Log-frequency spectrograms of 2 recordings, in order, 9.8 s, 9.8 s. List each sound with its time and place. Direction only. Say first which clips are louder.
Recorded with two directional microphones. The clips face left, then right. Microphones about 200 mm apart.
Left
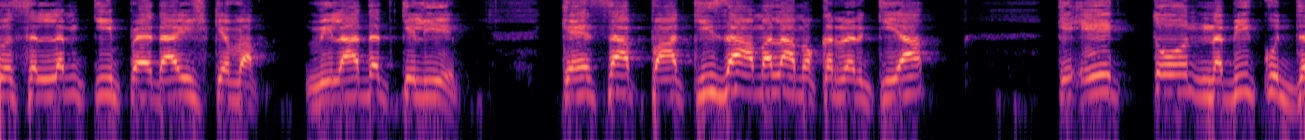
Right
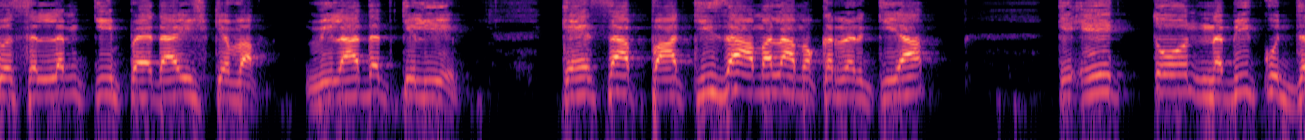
0.0 s speech: left 3 dB; 15° left (ahead or behind)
